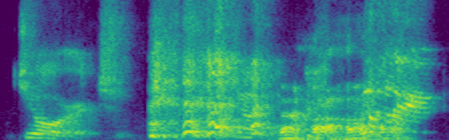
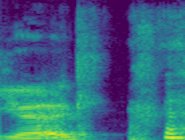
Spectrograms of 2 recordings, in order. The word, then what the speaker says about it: Jörg: So the correct pronunciation is actually Jörg, but good try. It's written like Jorge almost.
